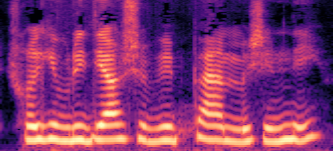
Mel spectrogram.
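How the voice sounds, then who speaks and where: A woman's voice: fairly high pitch, little pitch movement, a little fast, no echo, studio quality. A woman casually reading a fan story aloud, stumbling over words, correcting herself and mocking her own reading. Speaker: fan fiction reader.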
